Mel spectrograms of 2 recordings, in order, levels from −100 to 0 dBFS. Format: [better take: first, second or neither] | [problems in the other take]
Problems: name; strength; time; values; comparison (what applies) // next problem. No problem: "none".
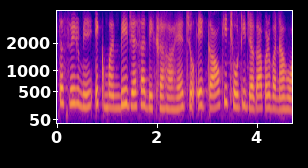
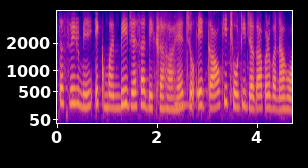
first | background sound (Bowed string instrument); 18 dB below the speech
